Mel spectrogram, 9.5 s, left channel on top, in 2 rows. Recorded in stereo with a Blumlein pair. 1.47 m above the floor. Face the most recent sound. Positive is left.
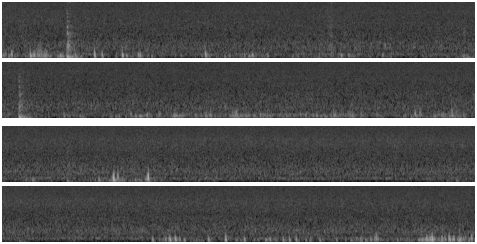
turn(degrees=40)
